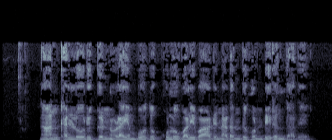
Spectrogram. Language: Tamil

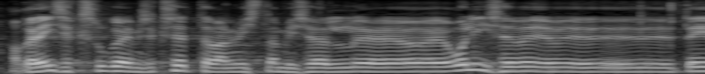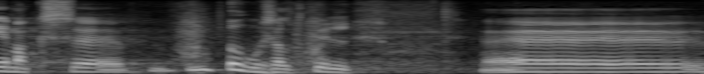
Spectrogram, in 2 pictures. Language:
Estonian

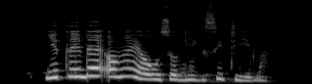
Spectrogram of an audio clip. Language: Luo (Kenya and Tanzania)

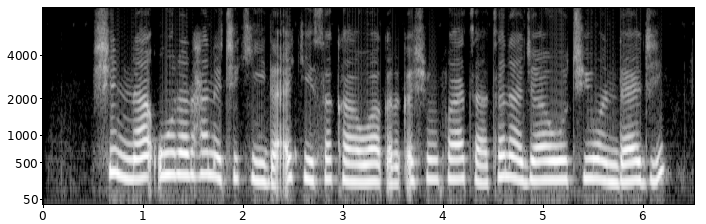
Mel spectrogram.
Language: Hausa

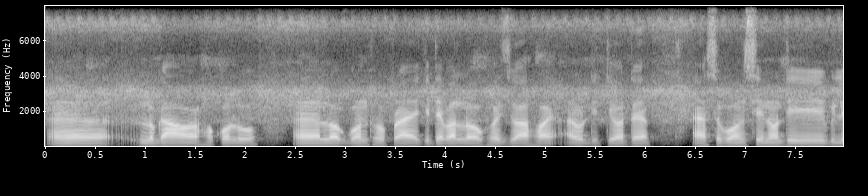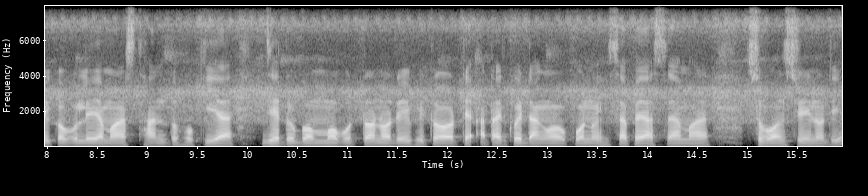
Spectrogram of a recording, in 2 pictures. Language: Assamese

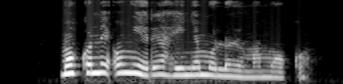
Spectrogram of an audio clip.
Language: Luo (Kenya and Tanzania)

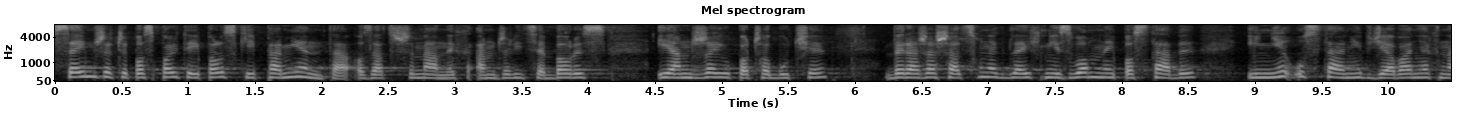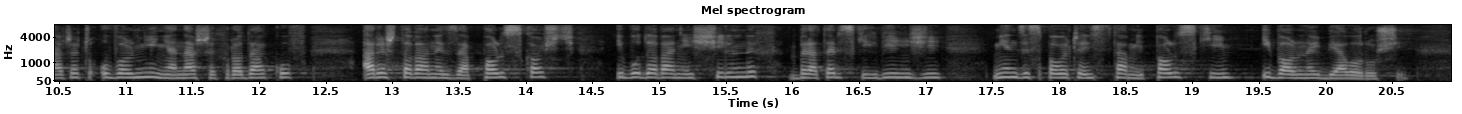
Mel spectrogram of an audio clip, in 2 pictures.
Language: Polish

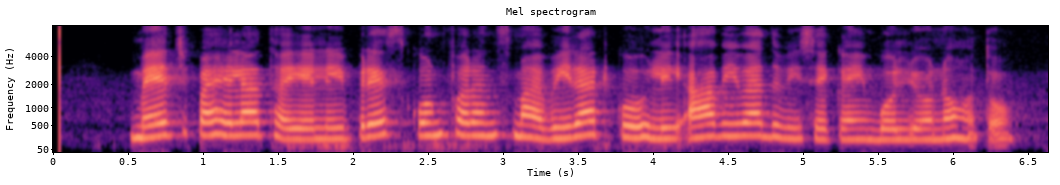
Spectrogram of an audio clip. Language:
Gujarati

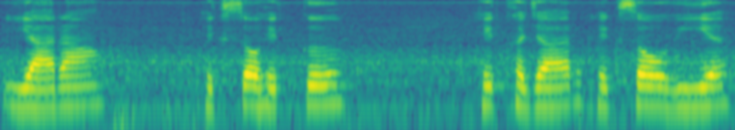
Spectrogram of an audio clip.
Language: Sindhi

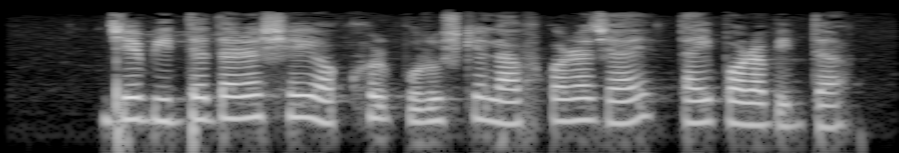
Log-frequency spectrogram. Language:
Bangla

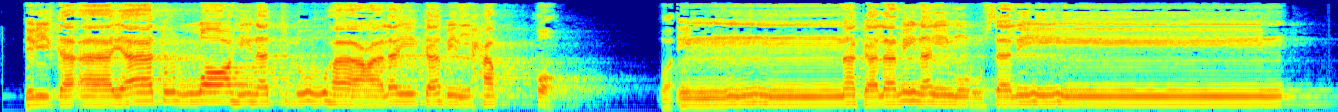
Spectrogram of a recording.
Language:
Arabic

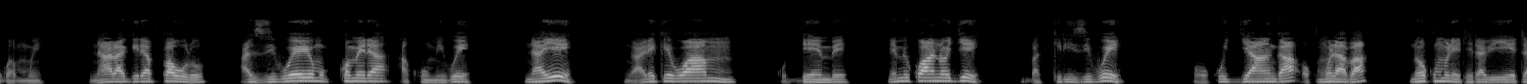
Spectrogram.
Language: Ganda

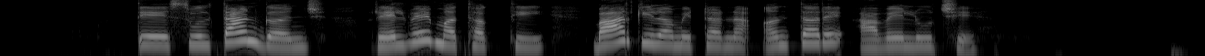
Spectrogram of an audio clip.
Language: Gujarati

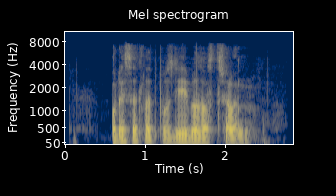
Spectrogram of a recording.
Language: Czech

